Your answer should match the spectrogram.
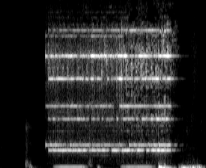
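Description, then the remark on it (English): A telephone rings loudly with an incoming call, a steady electronic trill lasting about two seconds, with a low buzzing pulse repeating underneath before it cuts off. “That's Bill that just called me.”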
